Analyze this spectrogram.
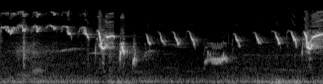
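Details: White-rumped shama singing in a fighting style: loud whistled phrases with high slurred notes, then quick runs of short rising chirps repeated about four or five times a second, and a brief low warble midway.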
